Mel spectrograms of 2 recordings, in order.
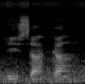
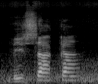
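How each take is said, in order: First: All three syllables are on a low tone. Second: One low syllable is followed by two high ones. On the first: It means a marsh or wet place. "in three low tones" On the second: It means a poison. "a low and two high tones"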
